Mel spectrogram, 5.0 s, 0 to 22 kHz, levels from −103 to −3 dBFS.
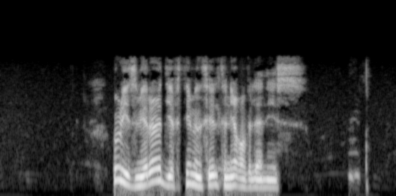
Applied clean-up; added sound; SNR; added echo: none; none; none; none.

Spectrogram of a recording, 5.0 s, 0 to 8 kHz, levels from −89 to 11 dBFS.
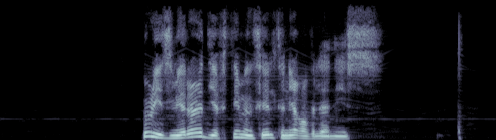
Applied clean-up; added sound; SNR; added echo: neural mask model DeepFilterNet 3.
